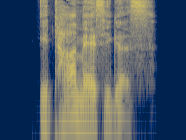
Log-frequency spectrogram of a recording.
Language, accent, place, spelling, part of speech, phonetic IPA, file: German, Germany, Berlin, etatmäßiges, adjective, [eˈtaːˌmɛːsɪɡəs], De-etatmäßiges.ogg
- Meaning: strong/mixed nominative/accusative neuter singular of etatmäßig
